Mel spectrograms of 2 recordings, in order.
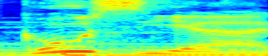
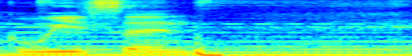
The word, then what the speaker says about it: Gusion: Also for the pronunciation of his Gundam, which is the Gusion, and I've been calling it Guisen.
